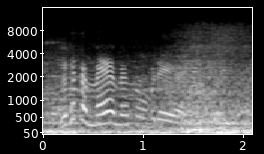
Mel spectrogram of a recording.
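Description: Restaurant dining-room ambience: people's voices over a steady low rumble.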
